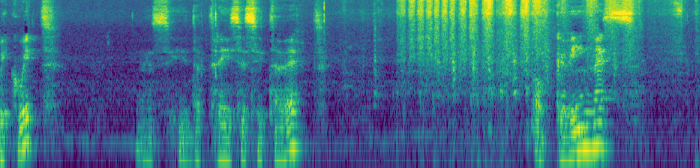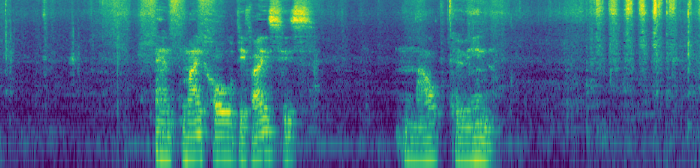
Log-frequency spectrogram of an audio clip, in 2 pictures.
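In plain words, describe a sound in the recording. A wet wipe rubs quickly over a hard plastic surface.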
